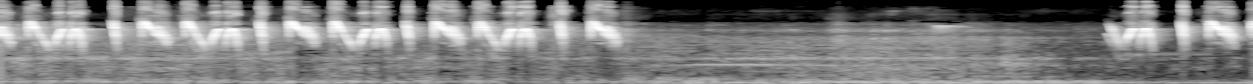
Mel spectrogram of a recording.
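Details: Three seconds of rapid, high V-shaped chirps from a plain prinia (ciblek sawah), a pause filled with low rumbling noise, then the fast chirping resumes.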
